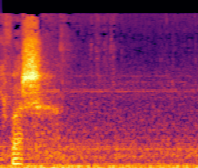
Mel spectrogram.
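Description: A metal ornament clinks softly as a hand handles it.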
